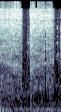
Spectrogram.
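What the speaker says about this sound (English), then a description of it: "So let's go ahead and spray that all around the whole bed." Raptor black urethane truck bed liner sprayed around a pickup bed, a steady loud hiss of the spray gun with two brief pauses.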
